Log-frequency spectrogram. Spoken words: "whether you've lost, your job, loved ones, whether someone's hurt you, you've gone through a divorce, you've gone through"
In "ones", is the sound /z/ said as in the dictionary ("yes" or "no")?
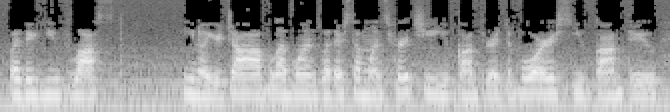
yes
